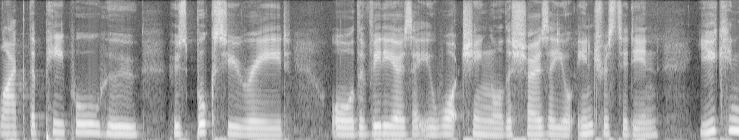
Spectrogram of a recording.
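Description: An Australian accent from a woman, fairly low in pitch, with fairly even intonation at a moderate pace, on a very clean recording with a silent background. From Sydney, Australia. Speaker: actor. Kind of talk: casual chat.

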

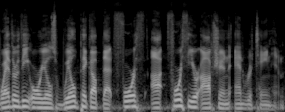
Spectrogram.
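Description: The intonation here is lively. It's an ordinary speaking voice going at a moderate speed. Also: man. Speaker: sports podcast host. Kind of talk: casual sports talk podcast. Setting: studio. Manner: conversational, chatty.

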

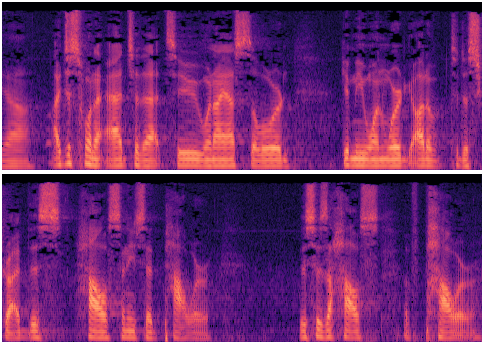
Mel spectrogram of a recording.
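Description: Speaking at a moderate pace, a man keeps a medium pitch in a monotone, flat intonation. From US South. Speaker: ministry school student and team leader. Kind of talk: church service ministry talk and prayer. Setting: church. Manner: halting.

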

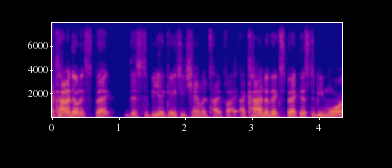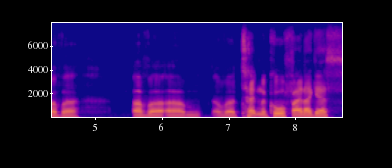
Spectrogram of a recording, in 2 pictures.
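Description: An unremarkable speaking voice, a man at medium pitch, lively in intonation and moderate in pace. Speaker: MMA podcast co-host. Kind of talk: casual sports talk podcast.

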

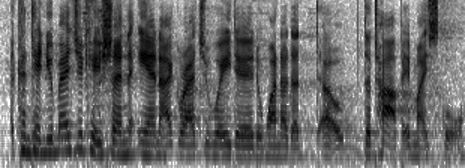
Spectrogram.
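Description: Here a woman has a normal speaking voice at a moderate pace. Her pitch is fairly low, with ordinary variation. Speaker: interpreter. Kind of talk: live interpretation. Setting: stage with audience.

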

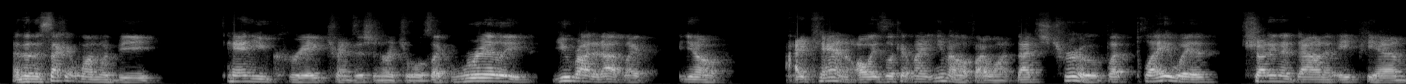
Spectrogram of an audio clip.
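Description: Audible room echo surrounds a man speaking at a medium pitch. His pace is fairly slow, with ordinary pitch variation. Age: 50s. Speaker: behavioral scientist and author. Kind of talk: interview.

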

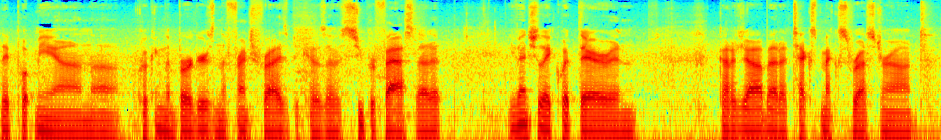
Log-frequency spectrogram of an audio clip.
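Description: With an American accent, a man talks at a moderate pace in a very deep, low pitch, his intonation fairly even, over noticeable background noise. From US Midwest, northern Wisconsin (Red Cliff). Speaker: chef and punk bassist. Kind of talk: interview. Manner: hesitant, many fillers.

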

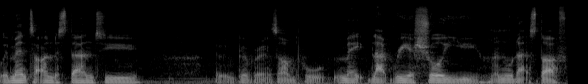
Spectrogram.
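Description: On a very clean recording with a silent background, the voice carries vocal fry. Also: man. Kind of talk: casual chat.

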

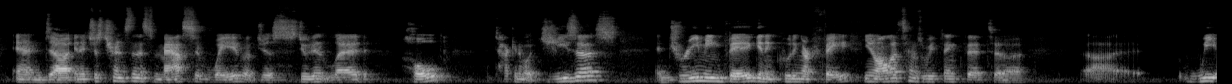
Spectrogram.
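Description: In a normal speaking voice, a man with an American accent talks at a moderate pace and a medium pitch with ordinary pitch variation. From US Upper Midwest (North Dakota). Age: 30s. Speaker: evangelist. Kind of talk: interview. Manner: casual, filler-heavy.

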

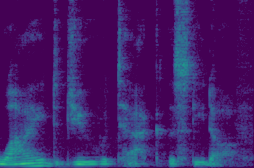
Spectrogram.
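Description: In a put-on character voice, a man growls at a fairly low pitch and a fairly slow pace. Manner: growling.

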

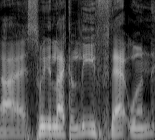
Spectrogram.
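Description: A man's put-on character voice, fairly high in pitch and fairly slow, with fairly even intonation and a dry, close sound with no echo. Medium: comedy sketch. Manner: blunt, businesslike.

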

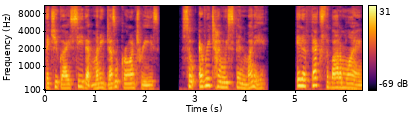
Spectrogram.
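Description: Read aloud in a natural voice against a quiet background.

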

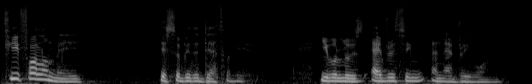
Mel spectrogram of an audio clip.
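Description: Somewhat breathy and dark, mellow in tone, a man talks at a fairly quick pace and fairly high pitch with lively intonation. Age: 40s. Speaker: pastor. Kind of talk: sermon. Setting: church.

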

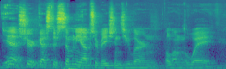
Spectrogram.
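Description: Audible room echo and noticeable background noise surround the recording. A man speaks with a fairly low pitch. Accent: American. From Virginia, Richmond and Appalachia. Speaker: tech executive, machine learning lead. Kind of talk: interview. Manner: halting, frequent repeated words.

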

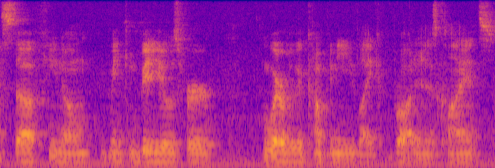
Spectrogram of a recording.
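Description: A man speaks with an American accent. There is audible room echo and noticeable background noise. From Queens, New York. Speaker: video production company owner. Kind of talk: casual interview chat. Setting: in-person in a living room.

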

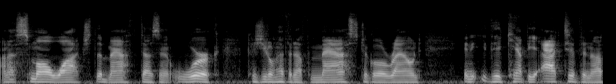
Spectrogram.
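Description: Against a quiet background, the voice moves at a fairly quick pace with monotone, flat intonation. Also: man. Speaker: co-host, watch collector. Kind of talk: casual interview.

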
